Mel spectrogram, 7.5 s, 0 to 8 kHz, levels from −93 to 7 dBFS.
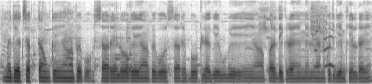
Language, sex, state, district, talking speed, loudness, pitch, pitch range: Hindi, male, Madhya Pradesh, Bhopal, 235 wpm, -19 LUFS, 110 Hz, 110-115 Hz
